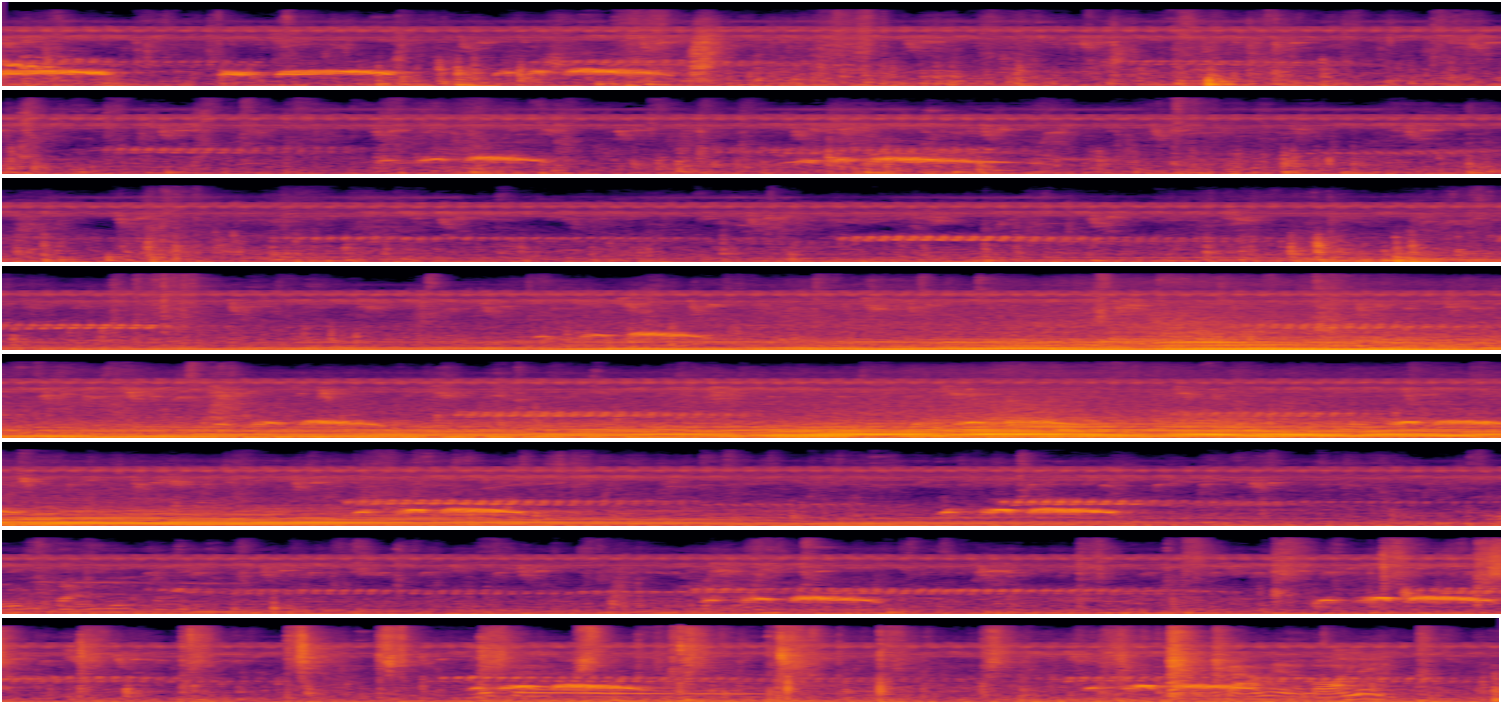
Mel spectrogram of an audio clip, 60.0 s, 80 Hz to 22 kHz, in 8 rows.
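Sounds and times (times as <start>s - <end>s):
doves cooing: 0.0s - 53.4s, 54.6s - 59.9s
birds calling: 0.0s - 59.9s.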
